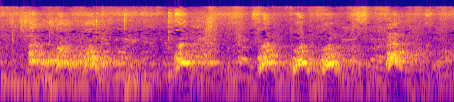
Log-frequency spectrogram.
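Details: Barking from a dog in bite sleeve training, from a household of an XL American Bully male and an American Bulldog hybrid female; irregular bursts of short, harsh barks over a steady noisy background.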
